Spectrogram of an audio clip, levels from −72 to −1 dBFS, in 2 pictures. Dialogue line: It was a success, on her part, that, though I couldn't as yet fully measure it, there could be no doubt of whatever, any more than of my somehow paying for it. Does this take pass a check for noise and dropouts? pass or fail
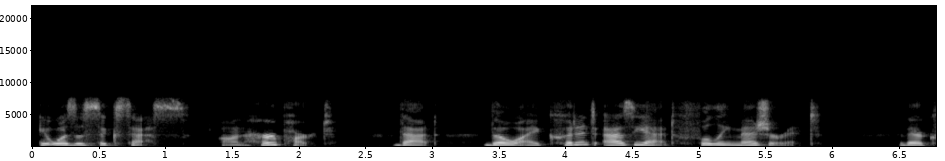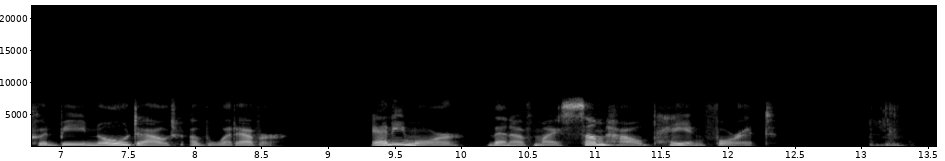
fail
